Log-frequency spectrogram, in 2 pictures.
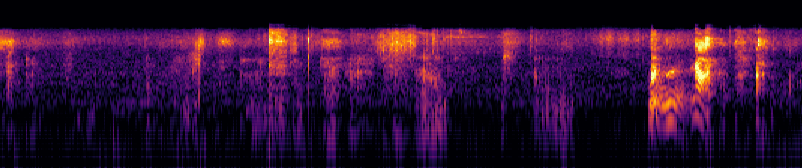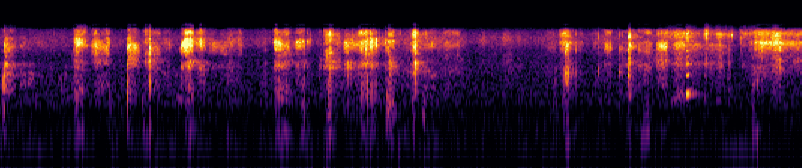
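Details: A pet pug being silly in bed, playing with his ball: irregular snuffling snorts and grunts, a louder growling burst midway, then more short huffs and sniffs scattered through.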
